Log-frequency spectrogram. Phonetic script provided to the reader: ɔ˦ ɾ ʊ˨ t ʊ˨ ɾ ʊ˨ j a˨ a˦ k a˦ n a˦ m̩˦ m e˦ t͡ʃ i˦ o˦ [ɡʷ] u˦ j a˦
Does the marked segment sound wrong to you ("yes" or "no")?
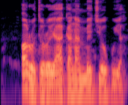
yes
